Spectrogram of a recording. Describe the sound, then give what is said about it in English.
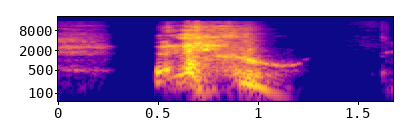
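One loud sneeze bursts out after a brief breathy intake, trailing off in a voiced tail, then quiet with a faint breath at the end. “I'm going to sneeze.”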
